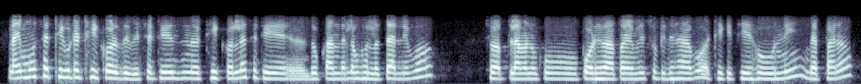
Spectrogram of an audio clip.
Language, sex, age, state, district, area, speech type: Odia, female, 45-60, Odisha, Angul, rural, conversation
